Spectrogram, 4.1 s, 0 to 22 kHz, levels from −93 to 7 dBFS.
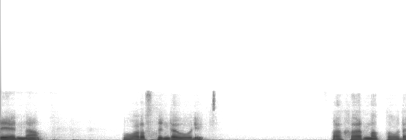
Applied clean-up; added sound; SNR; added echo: neural mask model DeepFilterNet 3.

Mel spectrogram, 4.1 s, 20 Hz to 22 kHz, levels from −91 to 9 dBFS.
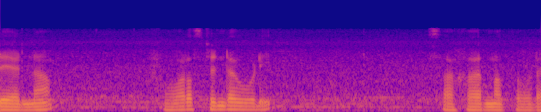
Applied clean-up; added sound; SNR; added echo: none; none; none; none.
